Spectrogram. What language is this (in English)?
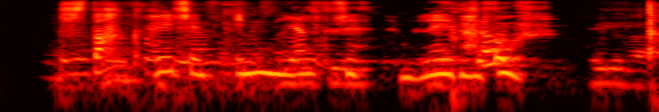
Icelandic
